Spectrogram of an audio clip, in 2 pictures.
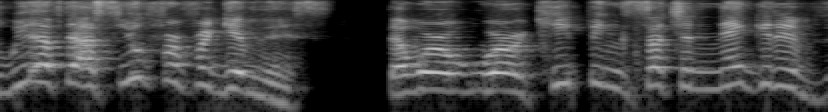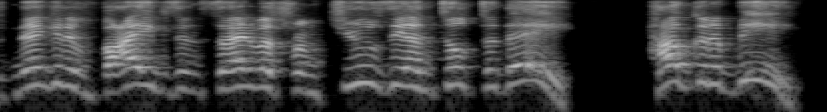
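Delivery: high, impassioned mock-tearful appeal; retold tearful plea. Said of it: "The rabbi starts crying".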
